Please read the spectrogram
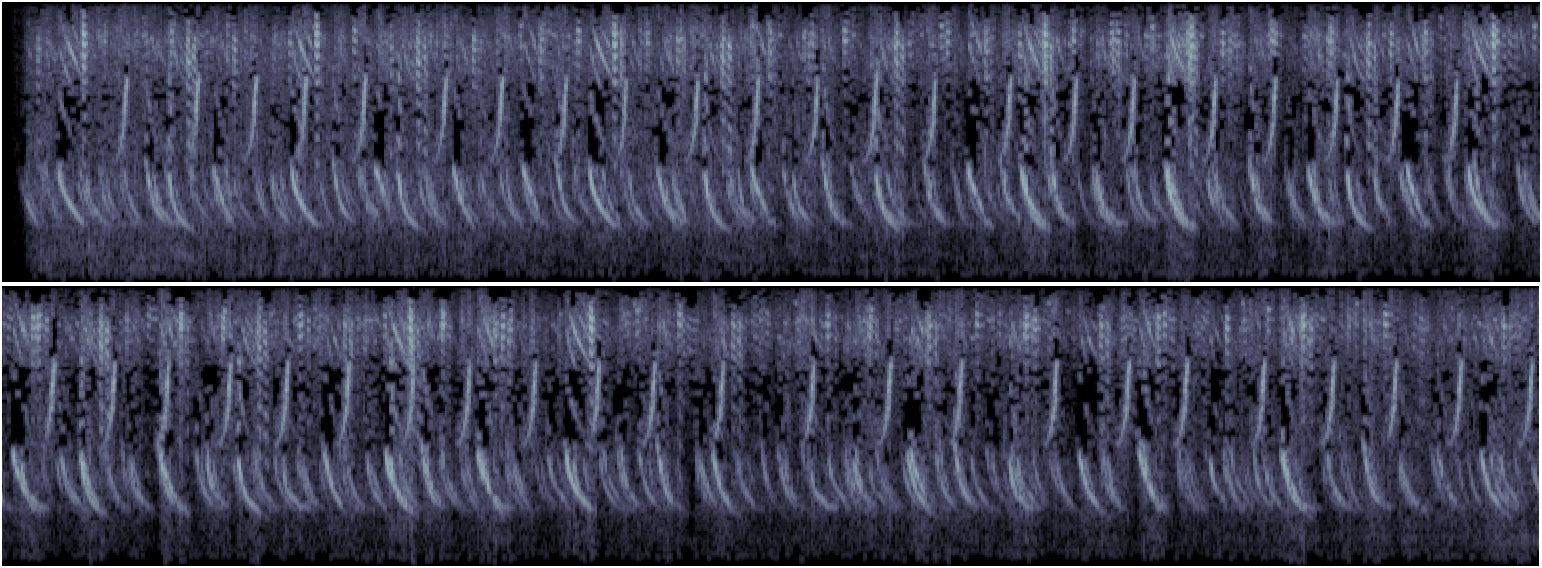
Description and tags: Frogs singing in a tropical rainforest night in Golfito, south of Costa Rica.
Ranas cantando en una noche tropical de Golfito, en el sur de Costa Rica.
